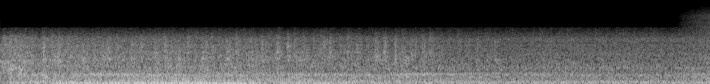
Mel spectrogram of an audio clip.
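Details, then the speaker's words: 2008 Ford F-150 King Ranch 5.4L 3-valve V8 cold start: fast loose metallic rattle from top of engine, suspected phaser or lifters; no rattle on next startup; timing chains, phasers, tensioners, oil pump replaced. "uh yeah I heard the rattle did you guys hear it I think I heard it right over here rattle noise top side of the engine we believe it's a phaser or lifters or something of that nature"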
